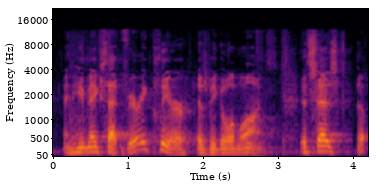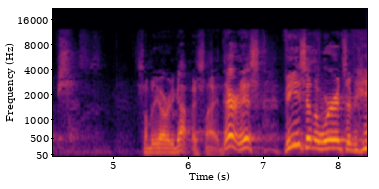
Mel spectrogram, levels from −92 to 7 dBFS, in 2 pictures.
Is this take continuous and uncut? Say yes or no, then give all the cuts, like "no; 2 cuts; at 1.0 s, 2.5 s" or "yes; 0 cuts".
no; 2 cuts; at 1.9 s, 4.0 s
